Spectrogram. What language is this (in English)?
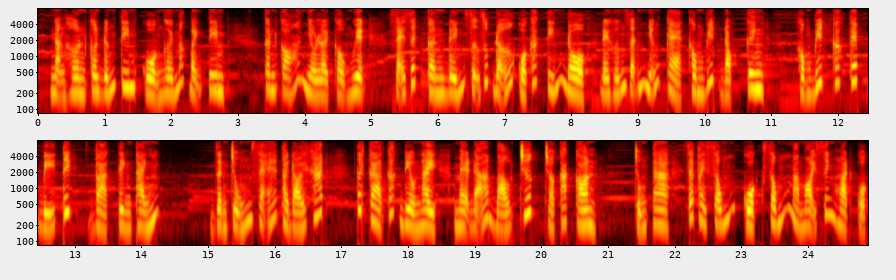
Vietnamese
